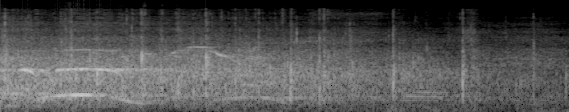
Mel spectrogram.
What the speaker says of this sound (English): All right, come on, round of applause.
